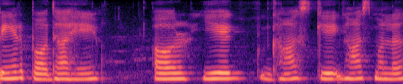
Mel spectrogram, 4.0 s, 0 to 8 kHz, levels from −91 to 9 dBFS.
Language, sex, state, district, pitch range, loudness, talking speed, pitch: Chhattisgarhi, female, Chhattisgarh, Korba, 195-210 Hz, -17 LUFS, 150 wpm, 205 Hz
